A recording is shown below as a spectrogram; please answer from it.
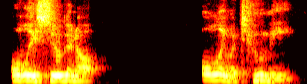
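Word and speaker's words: Olusegun Oluwatimi: Then, of course, the Michigan center that Lance just mentioned that I don't know that I can pronounce his name. It's Olusegun Oluwatumi.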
